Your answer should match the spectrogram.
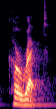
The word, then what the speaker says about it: correct: ka and rect but in this word we stress the second syllable wrecked so correct notice how that stressed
